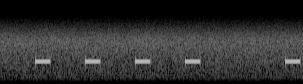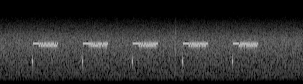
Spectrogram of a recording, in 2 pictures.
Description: Radio time signal (CHU, Canada), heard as beeps and data bursts, one a second, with radio static.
